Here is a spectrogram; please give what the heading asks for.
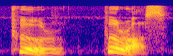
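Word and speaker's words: πῦρ: Puros, ta. Actually, you should probably roll your R's more than I do.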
